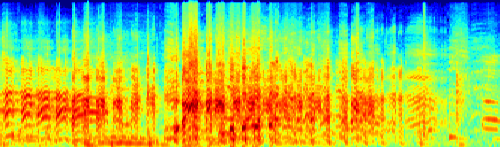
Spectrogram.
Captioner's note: laughter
